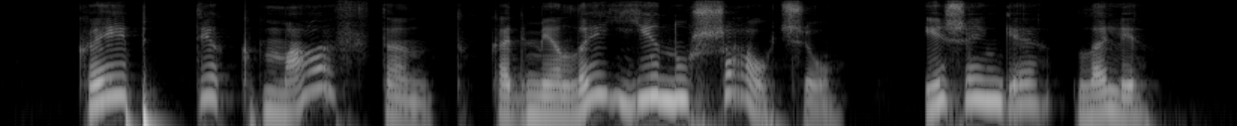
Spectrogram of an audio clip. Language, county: Lithuanian, Šiauliai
